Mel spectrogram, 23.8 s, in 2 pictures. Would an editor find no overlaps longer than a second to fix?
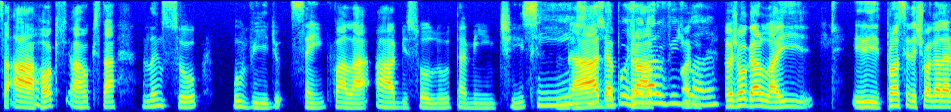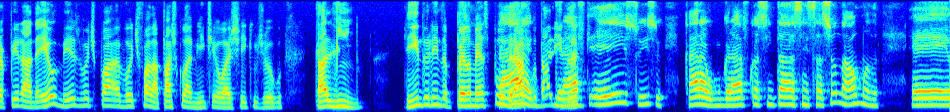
No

